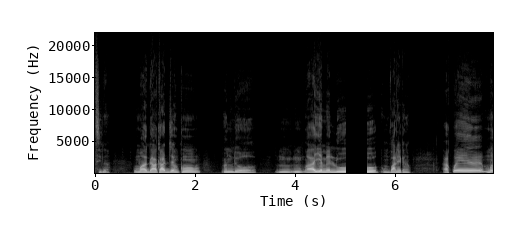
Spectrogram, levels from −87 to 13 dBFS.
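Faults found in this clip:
Playback stall, 5.02 to 5.45 s: speech cuts to silence mid-flow for about 0.43 s. Likely player buffer underrun or blocked output thread starving the device; output resumes once data flows again.

Time-compressed catch-up, 5.45 to 6.29 s: jitter buffer drains the backlog at 1.5x by dropping and cross-fading short segments. Speech sounds rushed, pitch unchanged.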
